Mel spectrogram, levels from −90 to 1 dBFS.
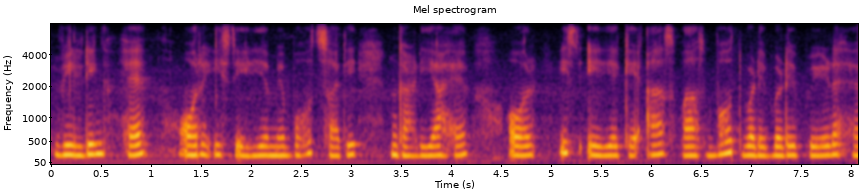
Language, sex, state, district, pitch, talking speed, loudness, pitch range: Hindi, female, Himachal Pradesh, Shimla, 200 Hz, 150 wpm, -17 LUFS, 190-210 Hz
